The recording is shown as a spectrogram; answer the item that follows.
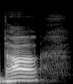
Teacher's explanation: धा सघोष महाप्राण दंत है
